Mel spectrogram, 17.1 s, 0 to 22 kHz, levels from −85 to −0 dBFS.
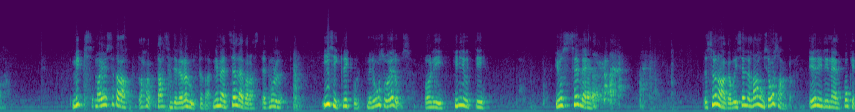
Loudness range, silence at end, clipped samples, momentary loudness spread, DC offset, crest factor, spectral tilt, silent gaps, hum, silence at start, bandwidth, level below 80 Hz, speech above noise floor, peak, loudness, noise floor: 4 LU; 0 s; under 0.1%; 13 LU; under 0.1%; 18 dB; -10 dB/octave; none; none; 0 s; 6 kHz; -50 dBFS; 32 dB; 0 dBFS; -17 LUFS; -48 dBFS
